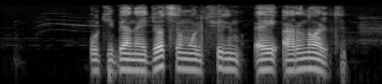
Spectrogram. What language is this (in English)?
Russian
